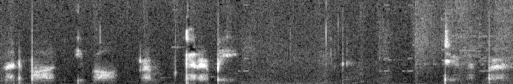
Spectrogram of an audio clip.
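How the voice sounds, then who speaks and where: Slow, bright ASMR whisper, game commentary. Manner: soft, deliberate, frequent pauses. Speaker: host of gameplay walkthrough.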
